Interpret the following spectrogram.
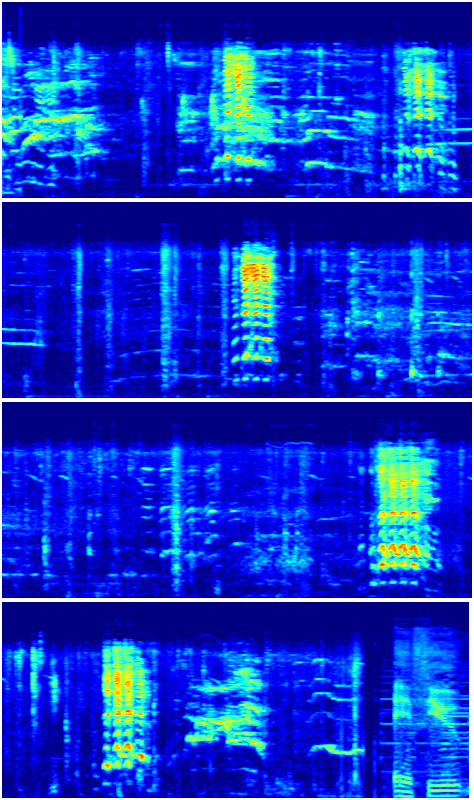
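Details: Goat bleating: several loud, wavering, nasal bleats at irregular intervals of a few seconds, with quiet stretches, faint rustling and soft background sounds between calls.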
